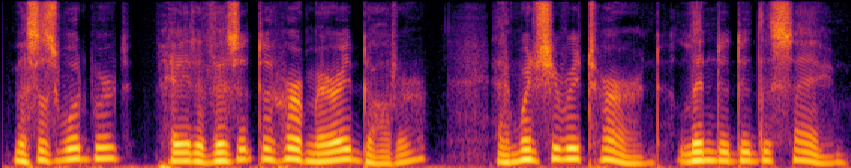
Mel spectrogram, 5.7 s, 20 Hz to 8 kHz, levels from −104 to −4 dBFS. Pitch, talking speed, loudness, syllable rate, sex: 150 Hz, 180 wpm, -18 LUFS, 5.0 syllables/s, male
